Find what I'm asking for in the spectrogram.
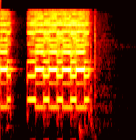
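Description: A telephone rings in the CASE Animatronics horror game: one short electronic ring burst followed by a longer, loud trilling ring that cuts off sharply, heard alone without talk.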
